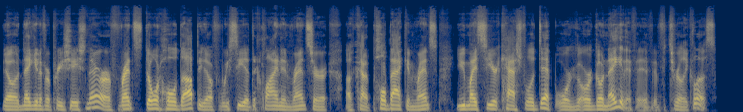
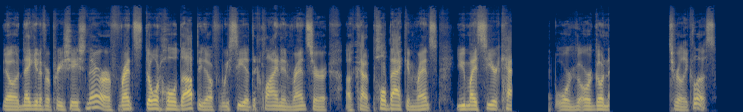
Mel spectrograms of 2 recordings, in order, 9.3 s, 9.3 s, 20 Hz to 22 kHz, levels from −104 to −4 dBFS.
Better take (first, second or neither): first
